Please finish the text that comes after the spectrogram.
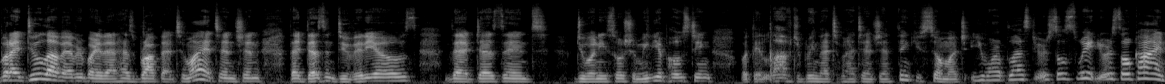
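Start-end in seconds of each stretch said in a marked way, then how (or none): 9.0-11.7 high, overly sweet, sugary sarcasm. Thanking viewers who point out the speaker's ums: sarcastic. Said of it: "that was a little bit of sarcasm".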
